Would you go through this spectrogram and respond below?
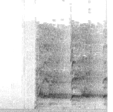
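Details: Startled Pomeranian, jump-scared by a naughty cat indoors, letting out a series of high-pitched, child-like shrieks while darting away; two loud shrill bursts lasting about a second in total.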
